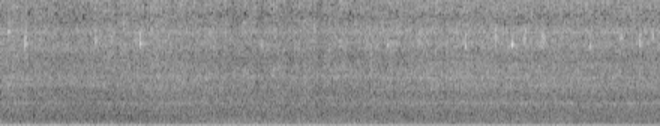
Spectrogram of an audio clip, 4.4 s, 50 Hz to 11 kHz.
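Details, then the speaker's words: 2007 Pontiac Grand Prix supercharged V6 first startup after Gen 5 supercharger/intercooler rebuild with new heater core: steady, even, smooth low idle, no knocks or misses; slight exhaust leak heard earlier. "Intercooler's running. Nice and smooth. Sounds much better."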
